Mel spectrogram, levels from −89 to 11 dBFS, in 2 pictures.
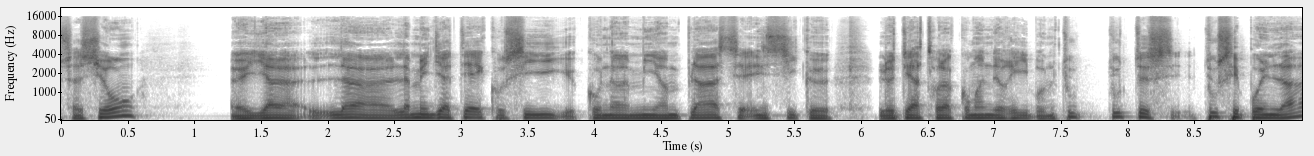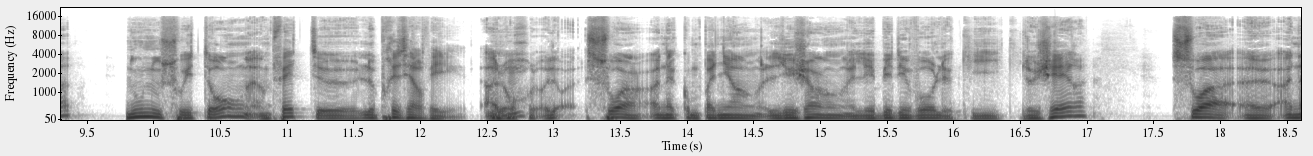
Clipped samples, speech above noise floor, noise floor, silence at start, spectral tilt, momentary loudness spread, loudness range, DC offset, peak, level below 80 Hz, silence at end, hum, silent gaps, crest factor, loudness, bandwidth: under 0.1%; 45 dB; -62 dBFS; 0 s; -4.5 dB/octave; 8 LU; 2 LU; under 0.1%; 0 dBFS; -32 dBFS; 0 s; none; none; 18 dB; -18 LUFS; 16.5 kHz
